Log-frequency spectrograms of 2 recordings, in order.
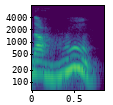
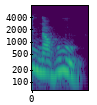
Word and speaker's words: nahw: In writing, we say nahu. In pronunciation, this ha is silent. Just like no. In no, this kaf, the K is silent. You say it's no. You never say kano.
